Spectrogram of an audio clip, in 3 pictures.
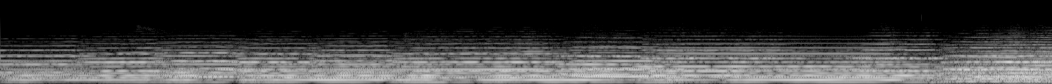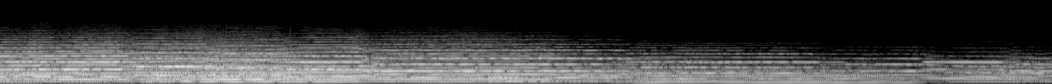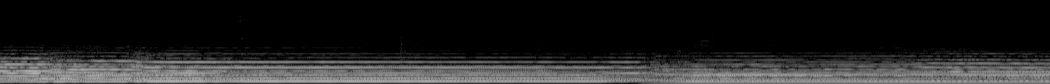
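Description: A brass band of cornets, tenor horns, euphoniums, trombones and tubas playing a slow, hymn-like piece in sustained chords. It swells to its loudest about ten seconds in, then eases down to softer held chords.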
